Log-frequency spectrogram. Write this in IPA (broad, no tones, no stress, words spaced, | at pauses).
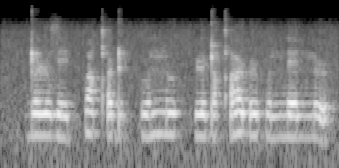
ɖɔɭʊzekːɔ qʼʊɖʊkːʊnːʊ | ɭɛɖʌqʼə˞ʔə˞ pʊnːɛnːə˞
